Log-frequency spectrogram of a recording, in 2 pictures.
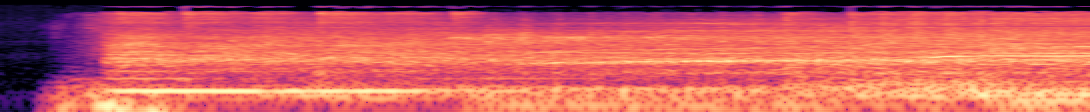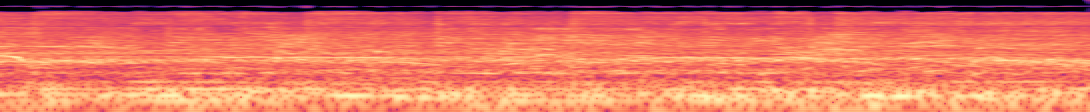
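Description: A large arena crowd at a UFC fight in Las Vegas cheers and roars continuously as Donald Trump walks in, a dense wall of shouting and whooping that swells steadily for the whole stretch, with no break in the noise.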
